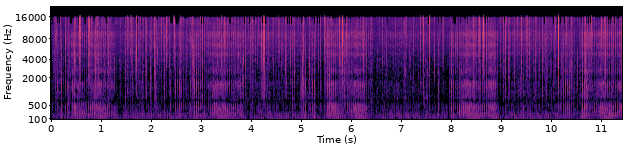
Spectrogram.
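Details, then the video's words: Domestic cat purring while sleeping near a crackling fire, the rough low rumble rising and falling in slow regular cycles about every two and a half seconds, with scattered sharp wood crackles. "Cute Purring Cat at a Crackling Fireplace"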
